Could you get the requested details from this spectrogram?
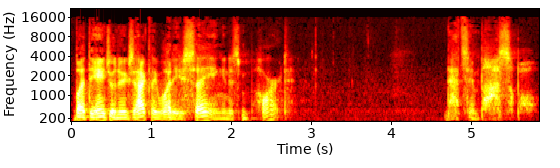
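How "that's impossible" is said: hushed private doubt; soft unvoiced disbelief; whispered disbelief. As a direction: whisper it to yourself. Zechariah's inner disbelief.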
